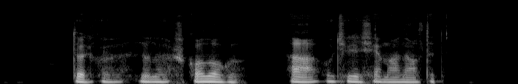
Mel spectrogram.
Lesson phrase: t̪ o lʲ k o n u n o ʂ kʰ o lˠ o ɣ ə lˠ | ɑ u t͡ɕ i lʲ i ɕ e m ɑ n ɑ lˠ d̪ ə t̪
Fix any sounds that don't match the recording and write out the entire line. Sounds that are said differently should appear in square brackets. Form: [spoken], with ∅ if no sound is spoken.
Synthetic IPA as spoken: t̪ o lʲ k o n u n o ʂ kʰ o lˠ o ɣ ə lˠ | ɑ u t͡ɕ i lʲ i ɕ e m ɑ n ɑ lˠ [t̪] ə t̪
